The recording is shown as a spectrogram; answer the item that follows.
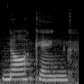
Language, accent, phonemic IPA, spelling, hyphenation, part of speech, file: English, US, /ˈnɑkɪŋ/, knocking, knock‧ing, verb / noun, En-us-knocking.ogg
- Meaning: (verb) present participle and gerund of knock; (noun) An act in which something is knocked on, or the sound thus produced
